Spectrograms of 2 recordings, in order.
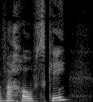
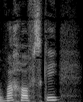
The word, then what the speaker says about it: Wachowski: No i oczywiście za sterami całego filmu, za reżyserię odpowiedzialna jest Lana Wachowski. Tak to się wymawia po angielsku, po polsku można powiedzieć po prostu Wachowski.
